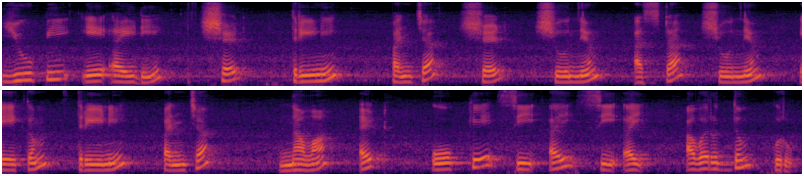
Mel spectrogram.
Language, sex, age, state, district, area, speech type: Sanskrit, female, 45-60, Karnataka, Dakshina Kannada, urban, read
